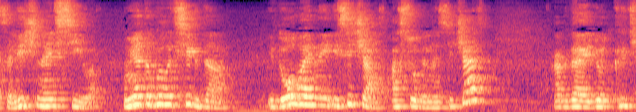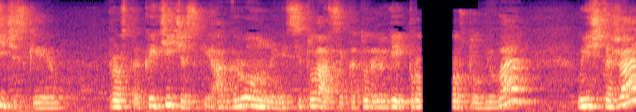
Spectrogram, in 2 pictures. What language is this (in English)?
Russian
